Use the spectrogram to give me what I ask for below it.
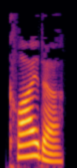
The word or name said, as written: clyda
